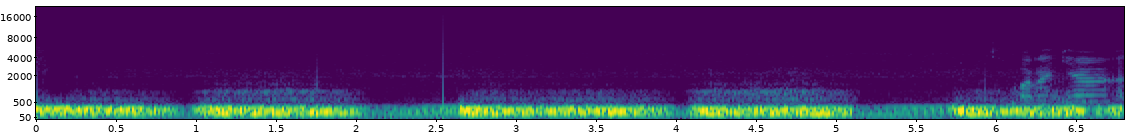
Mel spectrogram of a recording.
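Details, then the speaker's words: Respiratory auscultation teaching recording, normal bronchial breath sounds: loud, harsh, hollow breath sounds like air through a wide tube, louder on expiration, brief pause between inspiration and expiration: bronchial breath sounds. "sedikit kasar. Bayangkan udara itu lewat pada tabung yang diameternya besar, adik-adik. Nah, suaranya agak sedikit keras."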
